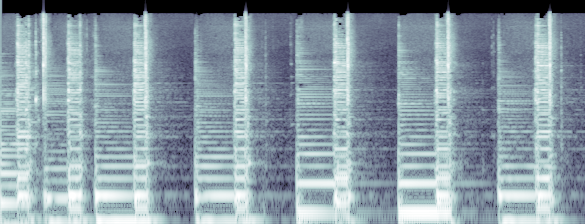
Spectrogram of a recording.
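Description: Background music: acoustic guitar strumming chords in a steady rhythm, with a new strum about every second and a quarter.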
